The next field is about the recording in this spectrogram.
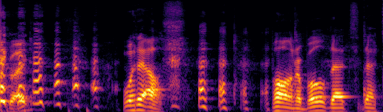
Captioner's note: she chuckles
